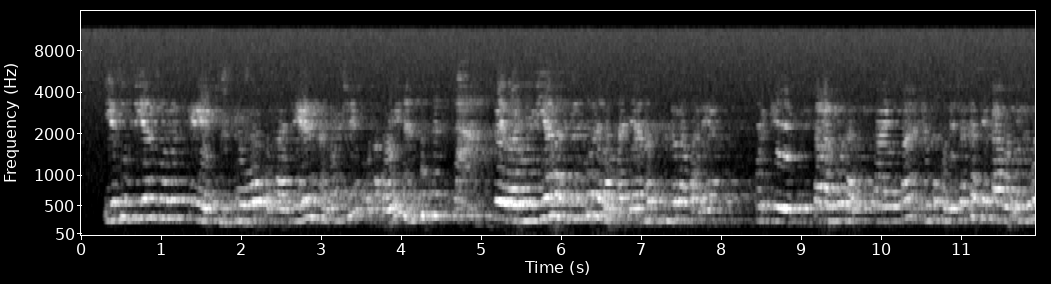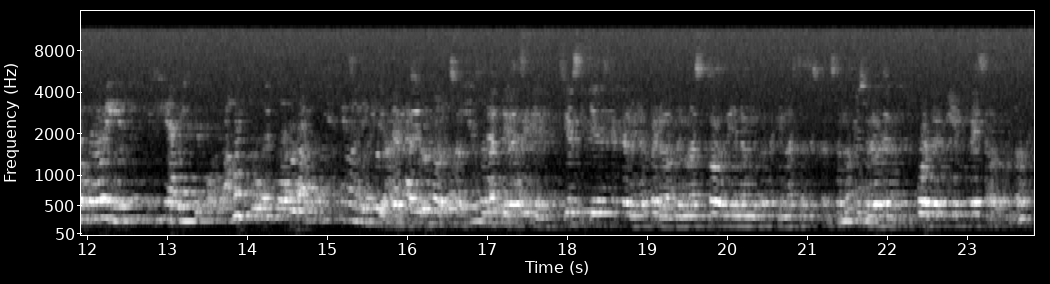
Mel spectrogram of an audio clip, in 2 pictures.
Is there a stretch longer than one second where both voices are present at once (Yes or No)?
Yes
